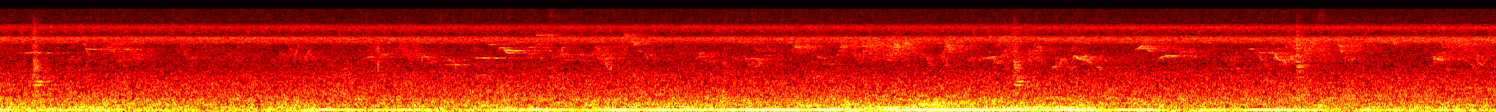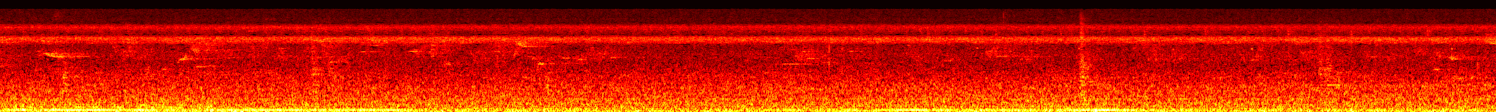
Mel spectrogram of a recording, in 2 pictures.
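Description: Outdoor ambience dominated by a steady, high-pitched insect chorus, over a continuous low hum, with scattered short faint sounds.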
